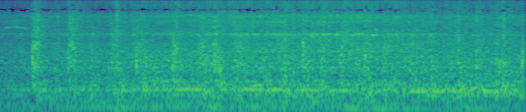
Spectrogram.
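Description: A train passes along the tracks in a steady, loud rumbling roar with rattling rail noise that holds evenly throughout, with no voices.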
